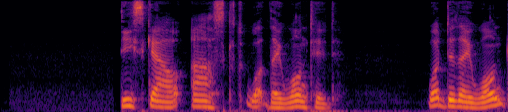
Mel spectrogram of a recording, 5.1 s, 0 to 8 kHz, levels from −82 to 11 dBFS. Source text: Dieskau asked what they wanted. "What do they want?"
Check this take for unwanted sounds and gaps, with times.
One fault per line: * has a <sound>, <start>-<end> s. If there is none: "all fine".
all fine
